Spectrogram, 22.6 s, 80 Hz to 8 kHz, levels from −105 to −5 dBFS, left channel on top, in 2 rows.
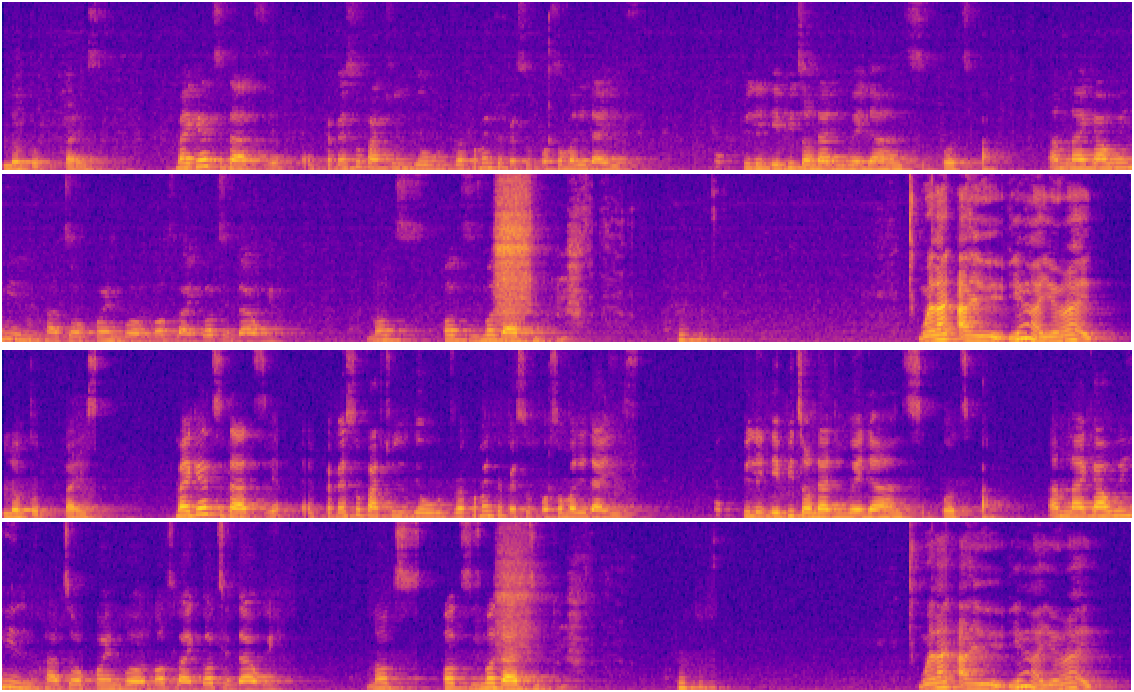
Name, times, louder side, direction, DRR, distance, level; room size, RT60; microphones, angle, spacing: voice 1, 0.0-0.4 0.6-0.9 1.7-2.8 3.2-6.3 7.4-9.6 10.5-14.0 14.9-15.4 15.7-16.7 18.0-18.3, right 4 dB, 80° right, 0.8 m, -26 dB
voice 2, 16.2-16.6 16.9-17.1 20.5-22.2, left 6 dB, 50° left, 0.4 m, -22 dB
10.0 x 6.7 x 7.8 m
head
